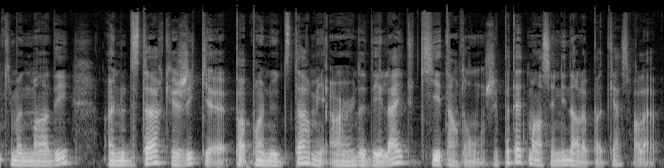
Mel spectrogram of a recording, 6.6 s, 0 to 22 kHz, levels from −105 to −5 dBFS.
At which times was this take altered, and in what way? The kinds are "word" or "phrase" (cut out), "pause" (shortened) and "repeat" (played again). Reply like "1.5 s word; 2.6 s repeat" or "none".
2.5 s word; 3.5 s word; 4.6 s word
